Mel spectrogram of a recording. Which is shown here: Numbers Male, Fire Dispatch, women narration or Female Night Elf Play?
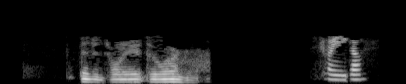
Fire Dispatch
